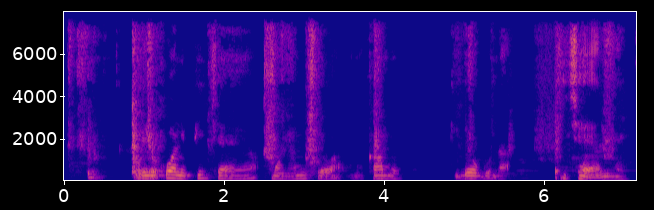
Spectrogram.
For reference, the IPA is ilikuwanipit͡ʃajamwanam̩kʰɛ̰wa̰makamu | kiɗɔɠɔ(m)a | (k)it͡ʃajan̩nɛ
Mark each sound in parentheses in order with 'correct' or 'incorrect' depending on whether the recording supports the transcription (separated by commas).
incorrect, incorrect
